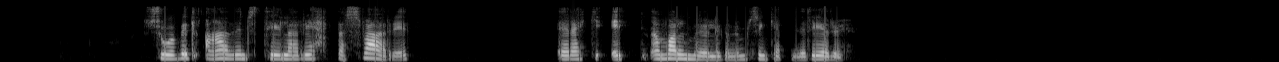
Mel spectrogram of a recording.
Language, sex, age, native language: Icelandic, female, 30-39, Icelandic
